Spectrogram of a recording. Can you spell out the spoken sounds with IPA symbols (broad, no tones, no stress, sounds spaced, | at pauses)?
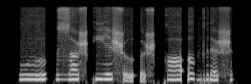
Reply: w u | z ɔ ʂ k j i ʂ ṵ ʔ ṵ ʂ k ɔ ʔ o ɡ r ɯ ʂ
